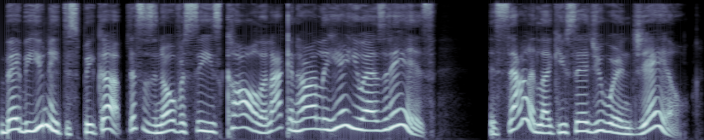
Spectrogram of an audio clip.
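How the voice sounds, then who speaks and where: A woman voicing a gruff, bossy husband. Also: on the high side, very animated, normal speed, a little mellow, dry recording, studio quality, pitched above the performer's own voice. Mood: alarmed. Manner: gruff and profane, scolding. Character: blunt, bossy husband, adult man, quick-tempered.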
